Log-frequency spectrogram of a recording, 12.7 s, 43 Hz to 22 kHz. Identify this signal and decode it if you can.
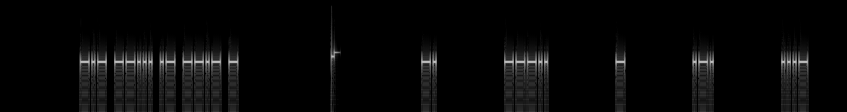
Morse code, heard as a keyed tone, about 28 wpm, spaced as for 12 wpm, 700 Hz. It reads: K7AQT N8TRV
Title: USA Call Signs - 5 Characters - 8x Character Spacing - 28wpm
